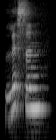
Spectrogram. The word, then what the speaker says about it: listen: T remains silent in words like listen, castle, ballet, or soften.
